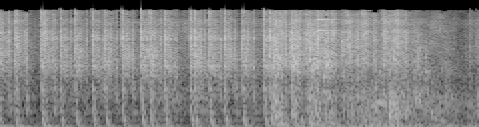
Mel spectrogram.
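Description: A rifle fires in a rapid burst of gunshots.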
